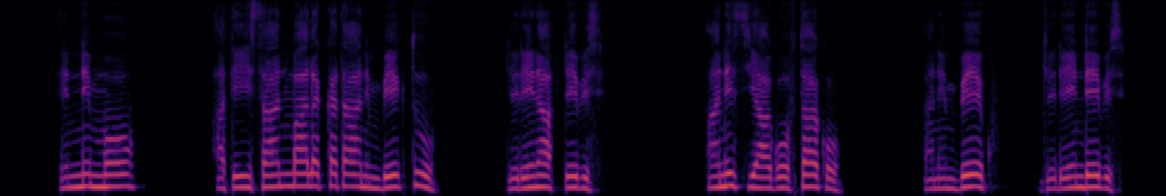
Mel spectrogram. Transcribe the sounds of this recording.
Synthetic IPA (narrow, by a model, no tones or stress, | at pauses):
ʔɪnːɪmːo̞ː | ʔɐt̪ɪːsaːnmaːlɐkːɐt̪ɐʔɐnɪmbe̞ːkt̪uː | d͡ʒɛᶑe̞ːnaːfd̪e̞ːbɪsɛ̥ | ʔɐnɪsjaːɡo̞ːft̪aːkɔ | ʔɐnhɪmbe̞ːkʊ̥ | d͡ʒɛᶑe̞ːnd̪e̞ːbɪsɛ̥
